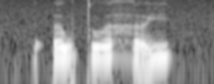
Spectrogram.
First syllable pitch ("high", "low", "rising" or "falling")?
rising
